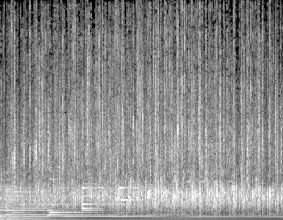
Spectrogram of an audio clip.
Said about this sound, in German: Kleiner Applaus für euch. Dankeschön fürs Mitmachen.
